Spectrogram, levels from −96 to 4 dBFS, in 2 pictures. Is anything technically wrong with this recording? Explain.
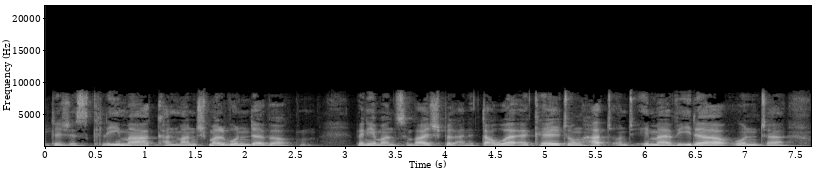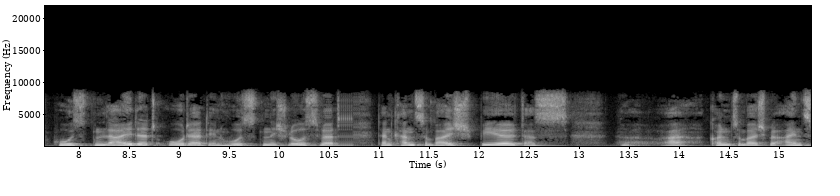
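Yes. From 10.48 to 10.84 s the sound turns to a rigid metallic 50 Hz buzz, likely robotic sound from repeated short buffers: 20 ms chunks replayed over most of the stretch. The waveform shows identical repeating cycles, and the spectrogram shows evenly spaced harmonic lines at 50 Hz intervals. The call path's Opus coding caps content at 8 kHz.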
